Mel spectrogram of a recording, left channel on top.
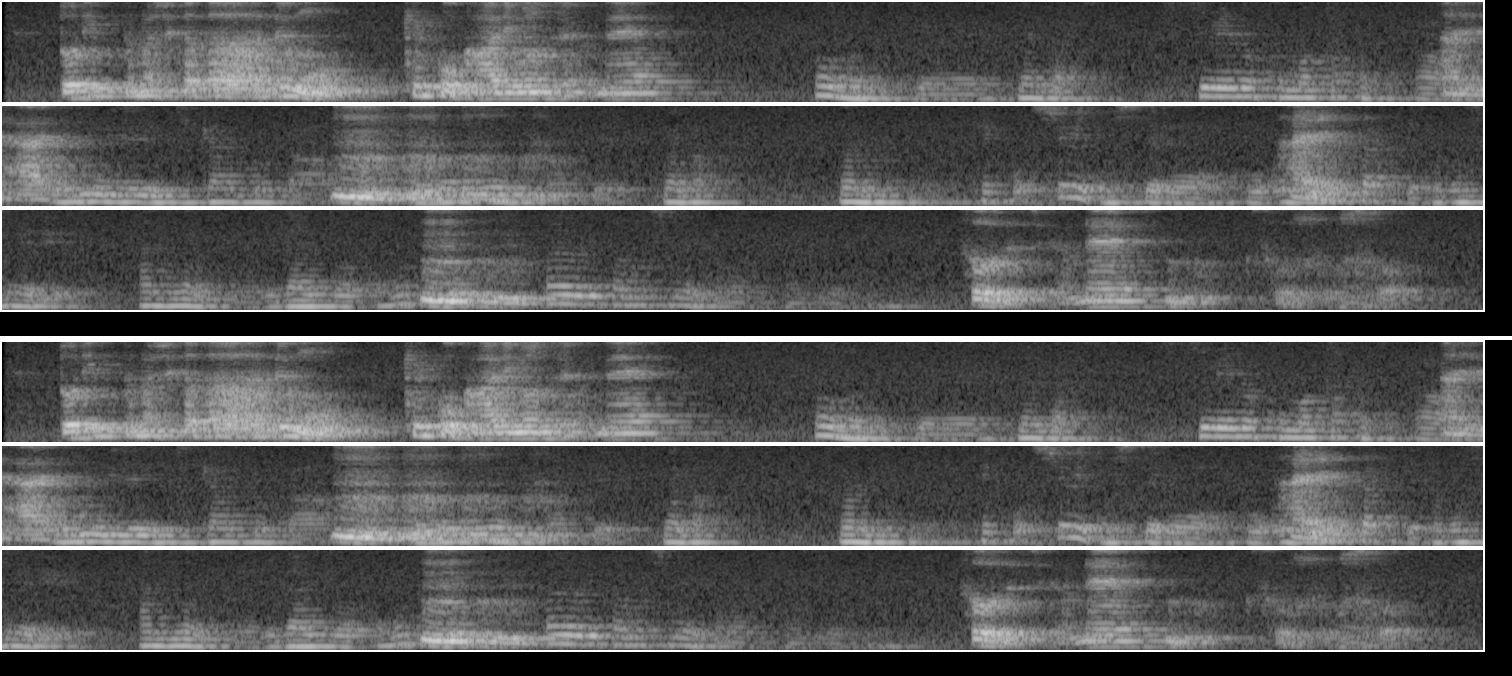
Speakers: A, on the left (about 30°); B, on the right (about 20°).
A: ドリップの仕方でも結構変わりますよね。
B: そうなんですよね。なんか、ひ引き目の細かさとか、
A: はい、はい。
B: お湯を入れる時間とか、
A: うん、
B: 結構いろんな要素があって、
A: うん、うん、うん。
B: なんか、なんですかね、結構趣味としてもこう奥深くて楽しめる感じなんですね。
A: はい。
B: 意外と思ってたより楽しめるかなって感じですね。
A: うん、うん。そうですよね。うん、そうそうそう。
B: はい。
